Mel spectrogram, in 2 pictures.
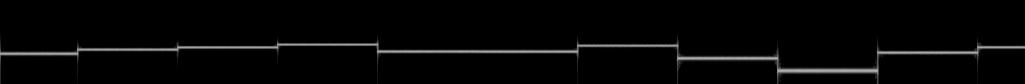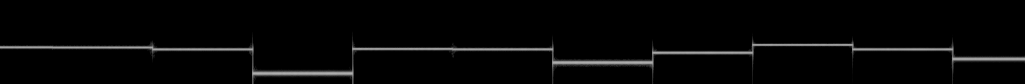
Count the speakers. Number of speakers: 0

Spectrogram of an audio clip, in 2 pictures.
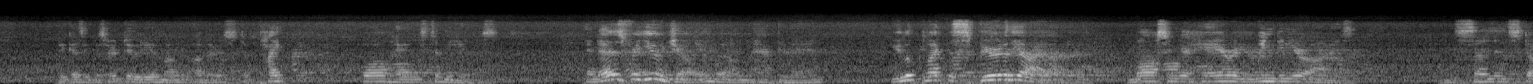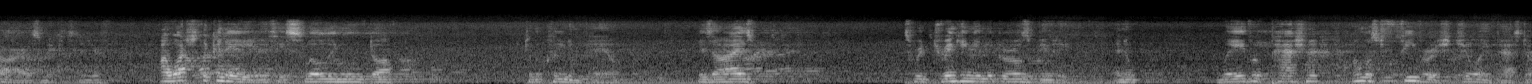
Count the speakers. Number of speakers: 1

